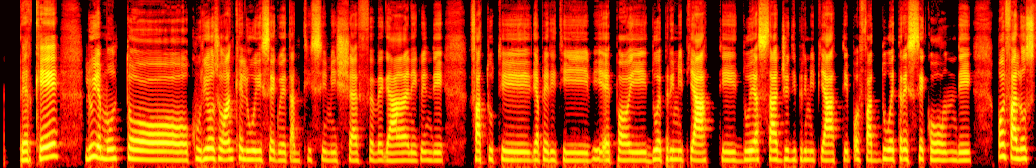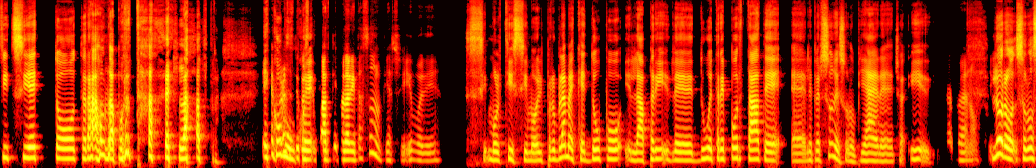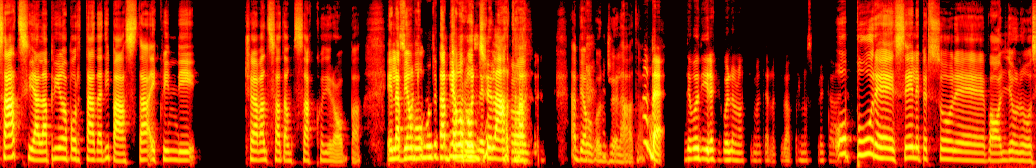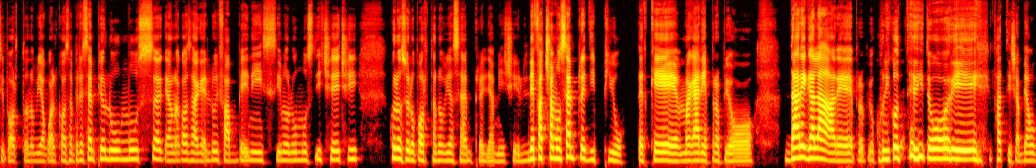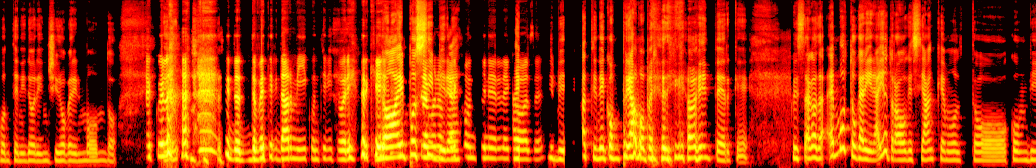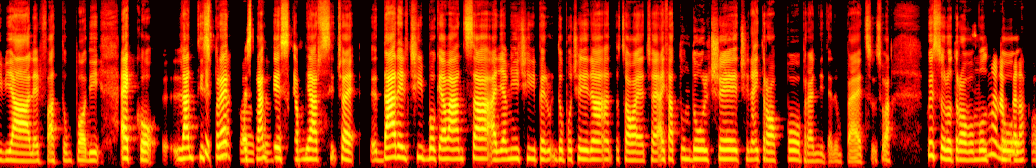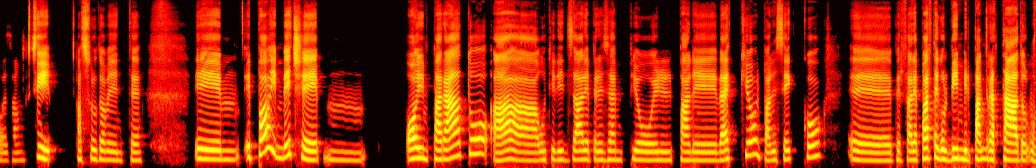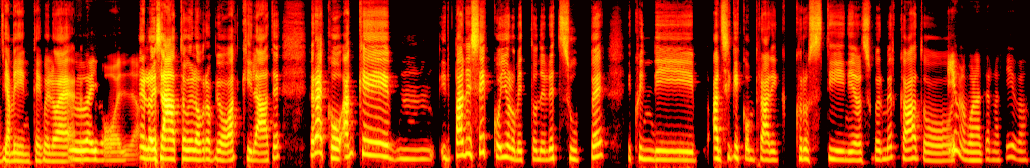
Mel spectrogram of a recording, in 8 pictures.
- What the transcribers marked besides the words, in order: tapping; drawn out: "molto"; "poi" said as "po"; laughing while speaking: "una portata e l'altra"; "cioè" said as "ceh"; laughing while speaking: "congelata"; chuckle; "proprio" said as "propio"; "proprio" said as "propio"; "con i" said as "cuni"; chuckle; laughing while speaking: "perché mi servono per contenere le cose"; unintelligible speech; laughing while speaking: "periodicamente"; "cioè" said as "ceh"; "cioè" said as "ceh"; "insomma" said as "insoma"; "proprio" said as "propio"; "Sì" said as "i"
- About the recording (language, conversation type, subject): Italian, podcast, Come affrontare lo spreco alimentare a casa, secondo te?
